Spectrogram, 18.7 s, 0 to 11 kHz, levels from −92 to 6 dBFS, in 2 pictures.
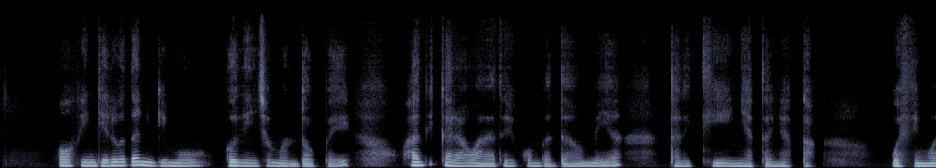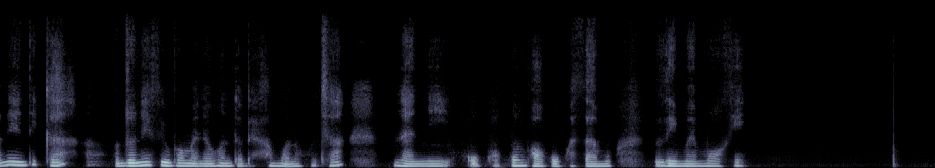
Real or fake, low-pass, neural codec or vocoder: fake; 9.9 kHz; codec, 24 kHz, 0.5 kbps, DualCodec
